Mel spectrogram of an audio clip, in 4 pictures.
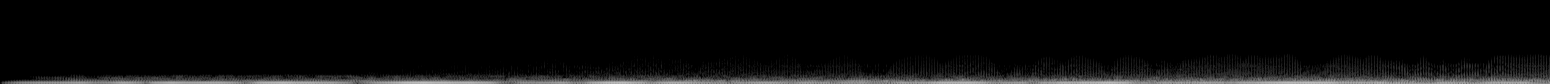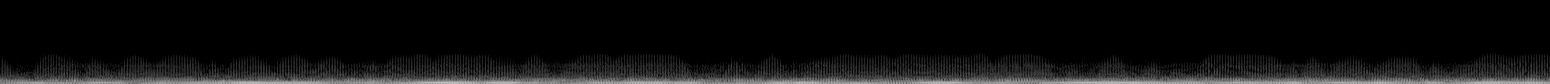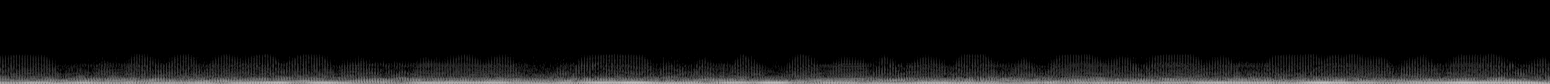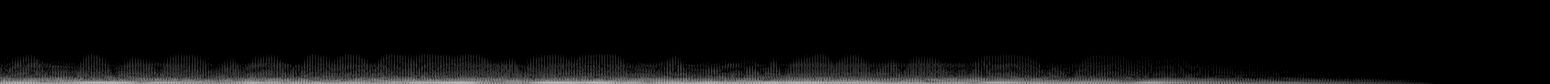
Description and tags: This drone is pitched in the key of D. It has a dark, burbling tone and a hint of wind/sea noise. It was recorded in Reaper using Synclavier V and Modular V software instruments by Arturia.
Ambient, Atmosphere, Horror, Scifi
